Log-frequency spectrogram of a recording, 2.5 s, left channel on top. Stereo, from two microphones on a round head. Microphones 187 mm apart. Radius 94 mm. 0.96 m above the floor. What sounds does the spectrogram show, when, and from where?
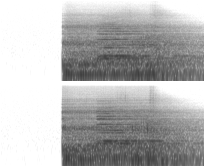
0.8 s a car horn: 70° right (ahead or behind), 5.5 m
